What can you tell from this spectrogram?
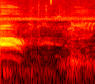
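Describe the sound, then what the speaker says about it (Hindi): Crows cawing outdoors in a yard where birds gather to feed, one loud harsh caw at the start followed by fainter calls trailing off, with other birds faintly in the background. "सब काग भी आए हैं"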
